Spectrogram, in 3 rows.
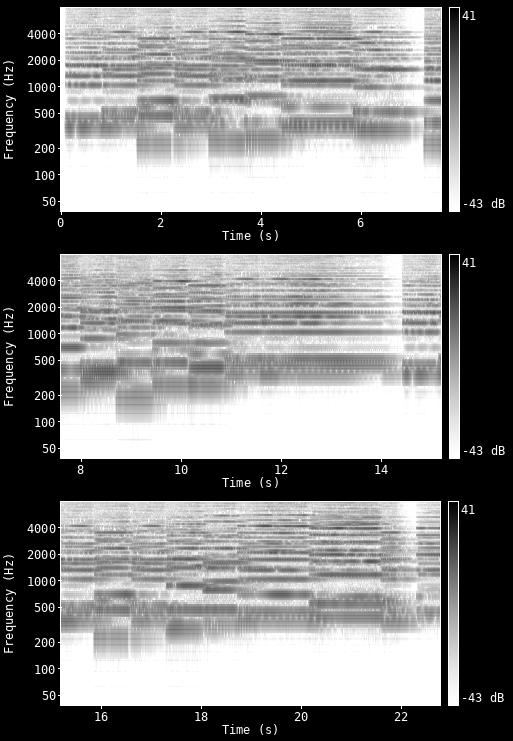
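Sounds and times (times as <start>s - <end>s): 
clarinet trio: 0.1s - 22.7s.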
